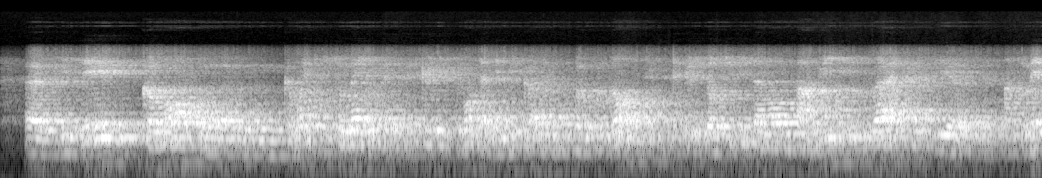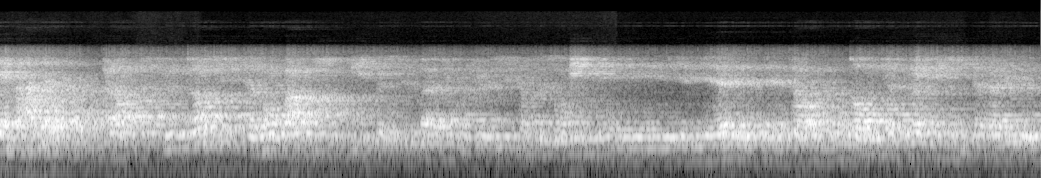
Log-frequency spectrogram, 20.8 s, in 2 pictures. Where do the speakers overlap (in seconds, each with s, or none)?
none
